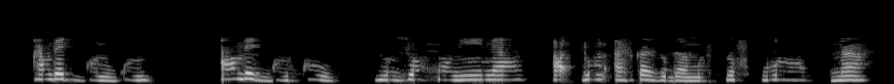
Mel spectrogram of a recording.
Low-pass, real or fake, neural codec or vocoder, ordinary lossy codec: 3.6 kHz; fake; codec, 16 kHz, 4 kbps, FreqCodec, larger model; MP3, 16 kbps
